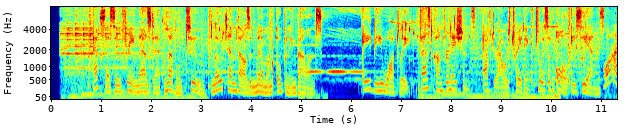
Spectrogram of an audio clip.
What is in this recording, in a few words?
commercial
